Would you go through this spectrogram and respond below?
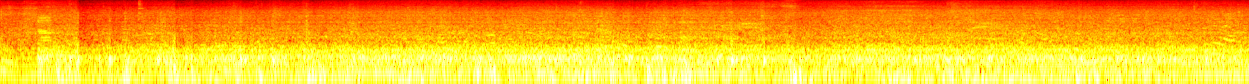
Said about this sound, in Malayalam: ചേർത്തല റെയിൽവേ സ്റ്റേഷനിൽ നമ്മുടെ കോഴിക്കോട് ജനശതാബ്ദി എത്തിയിട്ടുണ്ട്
